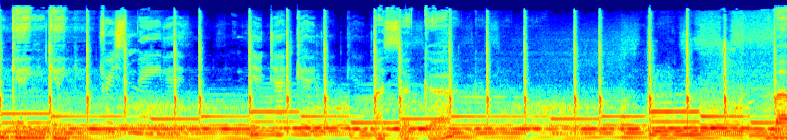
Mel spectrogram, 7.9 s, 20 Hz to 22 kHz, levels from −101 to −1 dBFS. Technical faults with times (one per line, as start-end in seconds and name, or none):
none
